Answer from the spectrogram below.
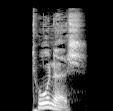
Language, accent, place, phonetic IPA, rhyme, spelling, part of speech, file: German, Germany, Berlin, [ˈtoːnɪʃ], -oːnɪʃ, tonisch, adjective, De-tonisch.ogg
- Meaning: tonic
